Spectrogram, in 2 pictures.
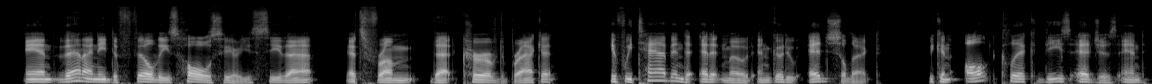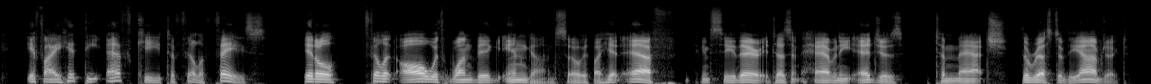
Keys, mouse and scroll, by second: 0.3 scroll up 1, 0.6 shift+middle click, 0.9-1.9 scroll up 3, 1.2 shift+middle click, 1.6 middle click, 5.9 Tab, 6.3 middle click, 7.3 2, 8.7 middle click, 9.5 shift+middle click, 10.7 alt+click, 11.2 middle click, 14.4 middle click, 18.5 middle click.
